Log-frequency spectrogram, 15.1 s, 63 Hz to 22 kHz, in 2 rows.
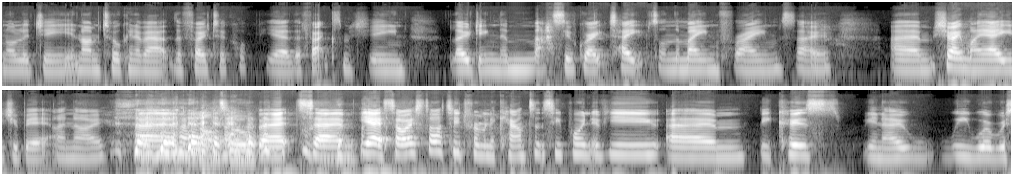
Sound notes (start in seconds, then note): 8.4 laughing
